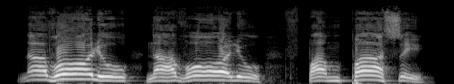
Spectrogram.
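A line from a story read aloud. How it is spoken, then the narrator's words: Anguished shout, sick man. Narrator (Russian): больной страдальчески закричал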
